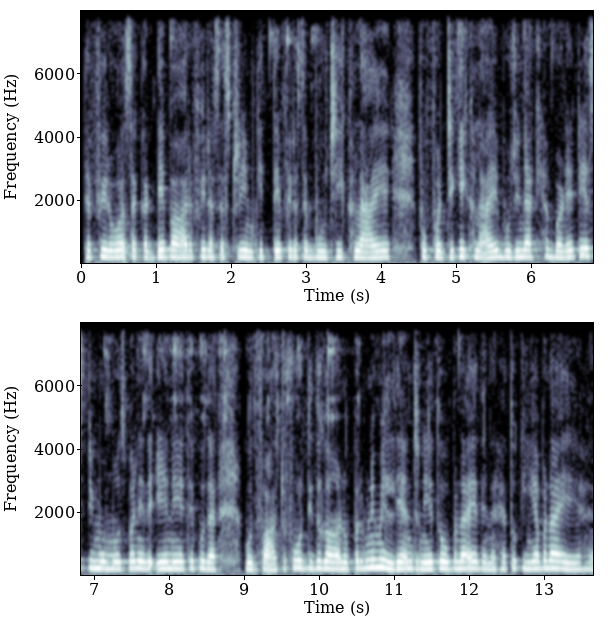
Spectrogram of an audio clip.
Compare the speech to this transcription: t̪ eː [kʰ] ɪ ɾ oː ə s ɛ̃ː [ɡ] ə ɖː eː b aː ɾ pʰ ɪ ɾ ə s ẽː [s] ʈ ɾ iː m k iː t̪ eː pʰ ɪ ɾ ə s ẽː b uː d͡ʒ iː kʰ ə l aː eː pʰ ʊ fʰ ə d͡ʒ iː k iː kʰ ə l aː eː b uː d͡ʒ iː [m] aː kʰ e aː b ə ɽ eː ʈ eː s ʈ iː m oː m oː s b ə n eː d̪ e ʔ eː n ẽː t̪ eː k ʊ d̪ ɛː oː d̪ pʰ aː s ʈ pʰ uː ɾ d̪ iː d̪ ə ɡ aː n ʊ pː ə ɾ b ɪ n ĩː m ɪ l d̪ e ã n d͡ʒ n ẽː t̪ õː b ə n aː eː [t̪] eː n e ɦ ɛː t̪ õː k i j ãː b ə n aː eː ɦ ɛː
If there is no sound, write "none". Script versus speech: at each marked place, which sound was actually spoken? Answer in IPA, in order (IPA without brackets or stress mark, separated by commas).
pʰ, k, s, n, d̪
